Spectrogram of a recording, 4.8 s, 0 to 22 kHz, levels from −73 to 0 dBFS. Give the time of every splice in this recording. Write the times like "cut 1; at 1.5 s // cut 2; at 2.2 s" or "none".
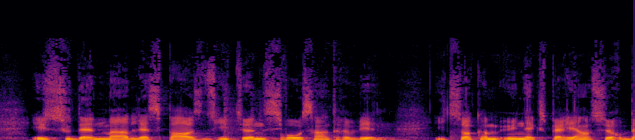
cut 1; at 1.0 s // cut 2; at 1.6 s // cut 3; at 2.1 s // cut 4; at 3.4 s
